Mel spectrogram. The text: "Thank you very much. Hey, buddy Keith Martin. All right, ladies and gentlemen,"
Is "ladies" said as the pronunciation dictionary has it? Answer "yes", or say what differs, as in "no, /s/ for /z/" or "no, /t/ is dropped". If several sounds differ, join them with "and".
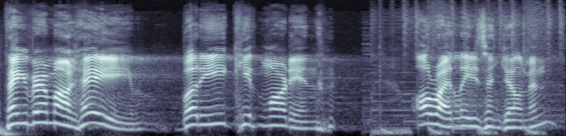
yes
